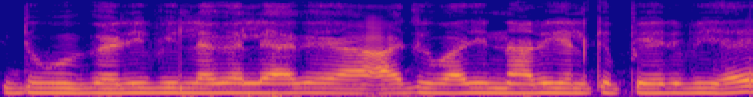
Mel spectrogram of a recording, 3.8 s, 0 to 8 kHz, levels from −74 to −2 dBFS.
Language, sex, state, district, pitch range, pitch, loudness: Maithili, male, Bihar, Begusarai, 145-150 Hz, 145 Hz, -26 LUFS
